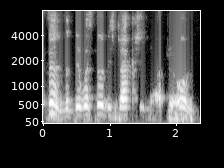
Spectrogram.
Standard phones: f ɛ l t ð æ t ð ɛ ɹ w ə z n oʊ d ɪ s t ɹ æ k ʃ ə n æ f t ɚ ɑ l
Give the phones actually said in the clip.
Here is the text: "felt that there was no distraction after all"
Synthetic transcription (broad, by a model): f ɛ l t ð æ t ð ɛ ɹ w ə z n oʊ d ɪ s t ɹ æ k ʃ ə n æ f t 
